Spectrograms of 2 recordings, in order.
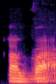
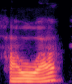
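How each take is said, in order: First: The middle is a doubled v consonant. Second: The middle is an oo vowel gliding on. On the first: "if we're doing it as a doubled vav" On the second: "if we were doing it as the the oo sound ... which would be really weird"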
